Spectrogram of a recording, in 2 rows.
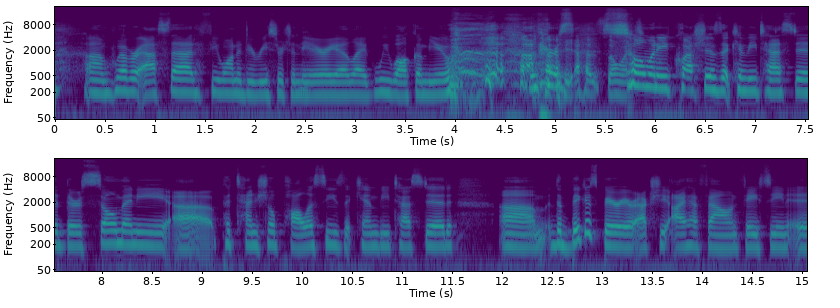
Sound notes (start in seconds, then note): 3.9 laughter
